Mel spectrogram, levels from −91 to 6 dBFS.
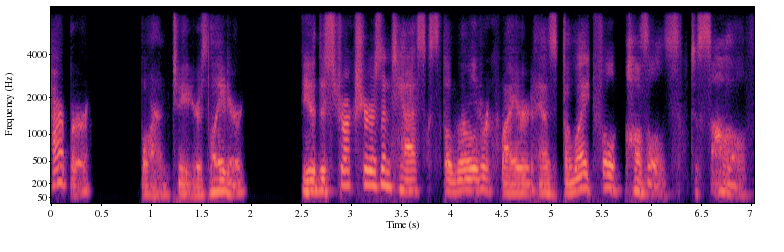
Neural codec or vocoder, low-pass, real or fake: codec, 16 kHz, 1 kbps, FreqCodec, smaller model; 7.2 kHz; fake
